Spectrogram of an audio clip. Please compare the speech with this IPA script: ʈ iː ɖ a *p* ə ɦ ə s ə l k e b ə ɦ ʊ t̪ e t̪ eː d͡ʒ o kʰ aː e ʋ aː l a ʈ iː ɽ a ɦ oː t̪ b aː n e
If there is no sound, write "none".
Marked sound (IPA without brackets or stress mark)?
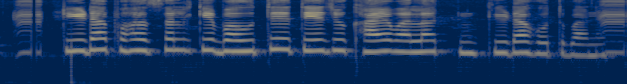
p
